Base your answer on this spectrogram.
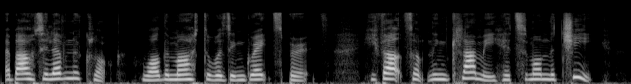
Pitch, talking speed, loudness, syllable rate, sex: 225 Hz, 180 wpm, -19 LUFS, 5.1 syllables/s, female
